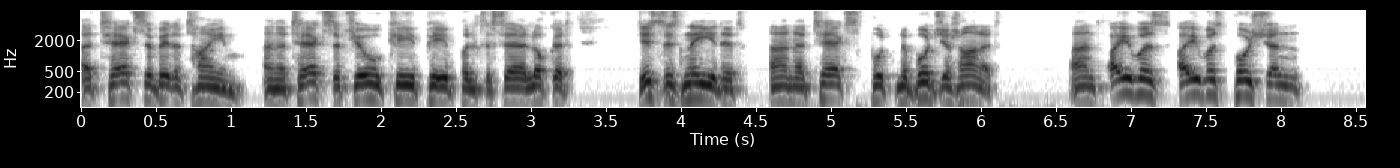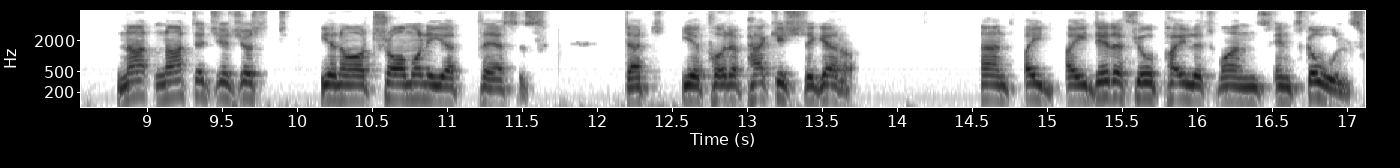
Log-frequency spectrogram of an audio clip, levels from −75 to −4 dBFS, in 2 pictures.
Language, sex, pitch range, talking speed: English, male, 130-145 Hz, 215 wpm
